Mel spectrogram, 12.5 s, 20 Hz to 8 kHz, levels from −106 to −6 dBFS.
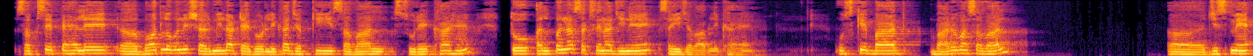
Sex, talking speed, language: male, 125 wpm, Hindi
